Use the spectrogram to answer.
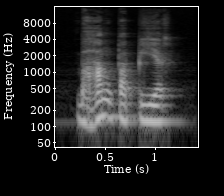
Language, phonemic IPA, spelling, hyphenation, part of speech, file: Dutch, /bəˈɦɑŋ.paːˌpiːr/, behangpapier, be‧hang‧pa‧pier, noun, Nl-behangpapier.ogg
- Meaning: wallpaper (decorative paper to hang on walls)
